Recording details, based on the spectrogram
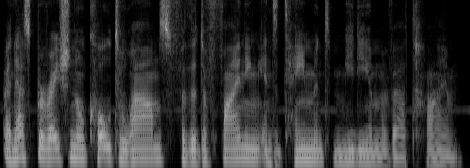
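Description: A man hosting and narrating a scripted documentary in a measured, reflective way. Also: mid-range voice, steady tone, no echo. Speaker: podcast host and narrator.

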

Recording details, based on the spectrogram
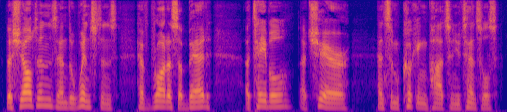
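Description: A man voicing a quiet, subdued young man in a storybook reading. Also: mid-range voice, normal speed, dry recording, studio quality, natural voice. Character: grieving, quiet young man rebuilding his home.

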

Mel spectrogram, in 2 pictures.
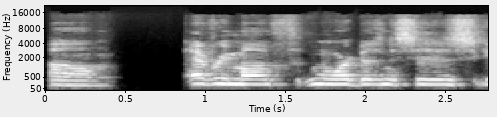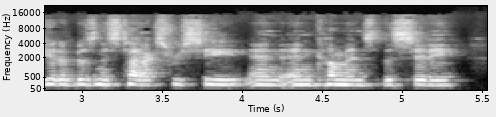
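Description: A woman's voice: mid-range voice, flat delivery, moderate pace, darkish tone. An American woman from Maryland speaking as an interview guest, a city manager talking conversationally and with upbeat conviction. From Maryland, United States.

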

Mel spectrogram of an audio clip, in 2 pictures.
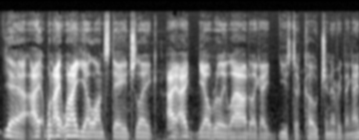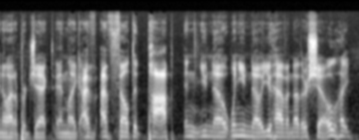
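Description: A comedian chatting casually, with lots of stammered restarts and quick agreement. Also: male voice, mid-range voice, steady tone, a bit bright. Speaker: comedian, co-host. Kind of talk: casual chat. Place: podcast studio.

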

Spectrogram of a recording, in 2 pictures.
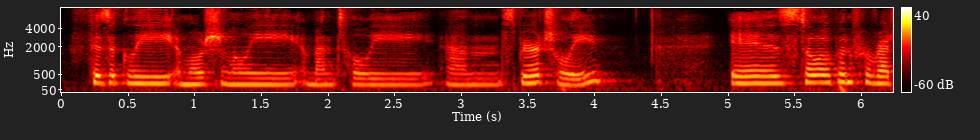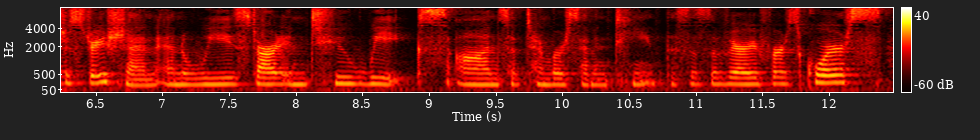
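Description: A woman hosting a podcast, speaking a little stuffed up from a cold, earnest and slow on her emphatic phrases. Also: mid-range voice. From United States. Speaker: podcast host. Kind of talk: podcast intro monologue.

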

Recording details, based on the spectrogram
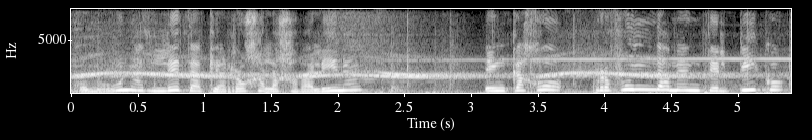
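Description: A woman's voice: sits high, moderate pace, heavy background noise. A woman narrator reading a scripted literary audio story. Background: music.

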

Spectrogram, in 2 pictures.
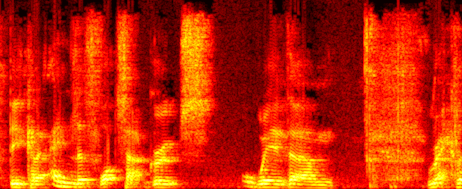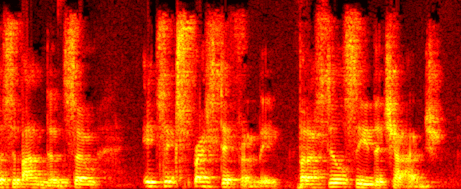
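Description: A man's voice: mid-range voice, fairly bright tone, echoey room, muffled recording. A man speaking as a business psychologist guest, explaining his ideas thoughtfully with hesitations. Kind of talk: interview answers.

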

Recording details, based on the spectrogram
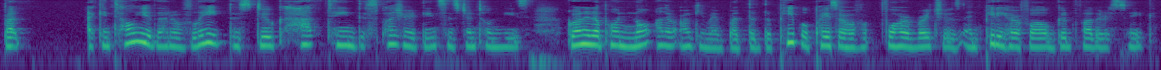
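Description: A woman playing a grave, courteous courtier in a Shakespearean radio play, formal and measured. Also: mid-range voice, steady tone, mellow, close to an everyday voice. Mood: grave concern.

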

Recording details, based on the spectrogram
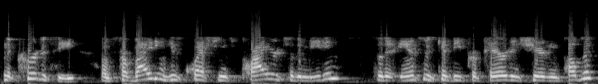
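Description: A man speaking as a township supervisor at a public meeting, measured and formal. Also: high-pitched, animated, husky. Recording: dull lo-fi meeting recording.

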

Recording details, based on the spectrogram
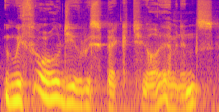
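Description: A husky, formal old royal chamberlain. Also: male voice, medium pitch, sing-song, takes it slowly, a little mellow, full character voice. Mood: drily reproachful. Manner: deferential, formal, drily ironic. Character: dry, long-suffering old male Lord Chamberlain. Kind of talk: audio drama acting. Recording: long hall reverb.

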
